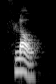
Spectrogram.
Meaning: 1. boring, tasteless, uninspired 2. languid, weak 3. vague, hazy 4. tasteless, bland
- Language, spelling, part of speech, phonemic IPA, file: Dutch, flauw, adjective, /flɑu/, Nl-flauw.ogg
